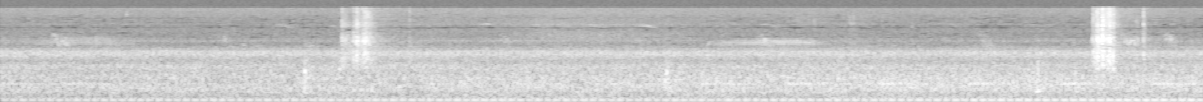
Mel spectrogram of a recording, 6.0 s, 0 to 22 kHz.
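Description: Distant JR Freight DF200 diesel-electric locomotive hauling a freight train, heard as a low steady drone that grows slowly louder as it approaches. Two short sharp clicks are heard, one early and one near the end.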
